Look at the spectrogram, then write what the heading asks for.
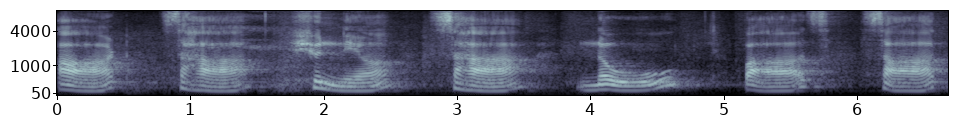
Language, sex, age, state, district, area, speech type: Marathi, male, 60+, Maharashtra, Satara, urban, spontaneous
